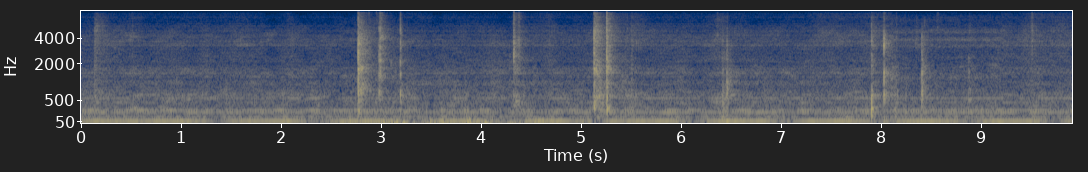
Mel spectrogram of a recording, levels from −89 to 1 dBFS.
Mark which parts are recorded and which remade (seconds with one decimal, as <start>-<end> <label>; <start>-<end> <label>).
0.0-2.6 remade; 2.6-3.2 recorded; 3.2-8.1 remade; 8.1-9.2 recorded; 9.2-9.9 remade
